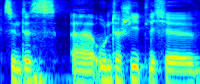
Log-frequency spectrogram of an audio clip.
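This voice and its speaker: A man in his twenties, an opera singer, answering interview questions thoughtfully with many pauses and restarts. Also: lowish voice, level tone, a bit bright. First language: German. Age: 20s.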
